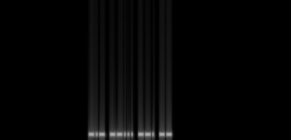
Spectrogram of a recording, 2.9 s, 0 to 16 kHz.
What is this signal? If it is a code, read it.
Morse code, heard as a keyed tone, about 68 wpm, 700 Hz. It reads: K7GM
